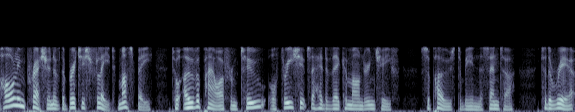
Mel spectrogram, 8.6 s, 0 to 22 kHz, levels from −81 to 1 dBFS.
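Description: From start to finish the speech carries the sound of a Bluetooth CVSD headset codec, with plainly audible damage. Nothing above about 3.8 kHz survives, which gives the narrowband telephone character. CVSD encodes each sample as a single up-or-down bit, consistent with a 64 kbps stream, adapting its step size as it goes. Fast, loud high-frequency movement outruns that step, so sibilants turn scratchy and distorted, and a granular hiss sits beneath the speech.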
